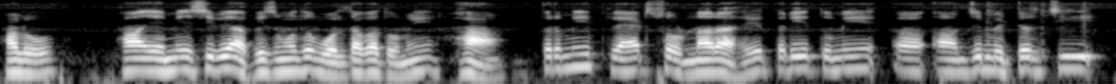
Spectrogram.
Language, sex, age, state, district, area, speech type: Marathi, male, 45-60, Maharashtra, Osmanabad, rural, spontaneous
